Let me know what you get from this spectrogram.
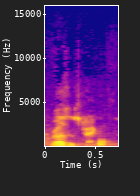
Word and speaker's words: Rozenstruik: So, there you go, Rozenstruik.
